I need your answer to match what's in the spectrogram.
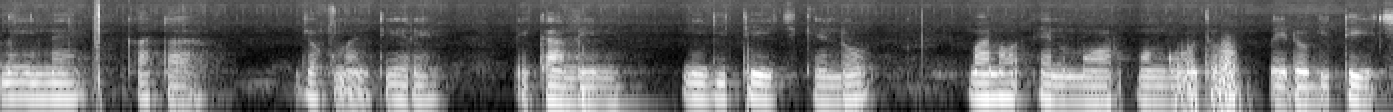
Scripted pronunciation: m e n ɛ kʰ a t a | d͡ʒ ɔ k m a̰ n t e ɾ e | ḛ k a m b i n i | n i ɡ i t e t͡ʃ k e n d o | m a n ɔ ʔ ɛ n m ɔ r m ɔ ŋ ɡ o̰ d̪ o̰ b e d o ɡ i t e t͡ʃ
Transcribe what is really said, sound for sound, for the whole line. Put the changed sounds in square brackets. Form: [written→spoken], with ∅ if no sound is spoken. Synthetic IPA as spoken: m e n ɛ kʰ a t a | d͡ʒ ɔ k m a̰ n t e ɾ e | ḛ k a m b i n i | n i ɡ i t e t͡ʃ k e n d o | m a n ɔ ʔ ɛ n m ɔ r m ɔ ŋ ɡ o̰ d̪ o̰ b e d o ɡ i t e t͡ʃ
